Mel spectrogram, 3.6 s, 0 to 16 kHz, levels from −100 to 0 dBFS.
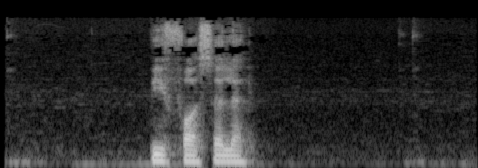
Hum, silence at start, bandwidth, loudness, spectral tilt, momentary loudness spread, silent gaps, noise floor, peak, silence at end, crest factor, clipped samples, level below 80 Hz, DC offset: none; 1.15 s; 11.5 kHz; -25 LUFS; -5 dB/octave; 7 LU; none; -69 dBFS; -6 dBFS; 1.7 s; 24 dB; under 0.1%; -46 dBFS; under 0.1%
